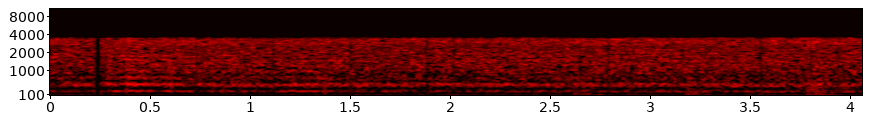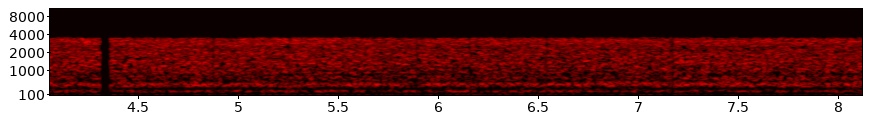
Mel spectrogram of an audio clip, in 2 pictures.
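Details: Dense hum of a reproductive honey bee swarm moving into a bait hive at Painted Peacock Manor, 4 July 2021; even droning buzz interrupted by two brief dropouts.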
